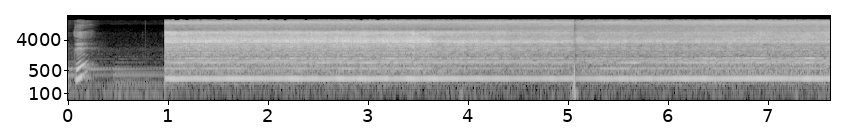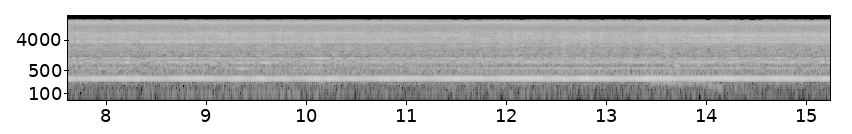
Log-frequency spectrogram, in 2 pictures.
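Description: A small electric blender motor whirs loudly and steadily.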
